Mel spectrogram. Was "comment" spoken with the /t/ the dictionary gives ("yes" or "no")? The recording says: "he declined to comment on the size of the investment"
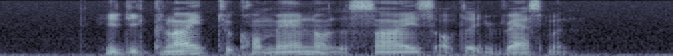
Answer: no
